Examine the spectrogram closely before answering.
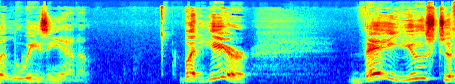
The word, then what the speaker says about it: Louisiana: from where I live we we call it Louisiana here y'all call it Louisiana but here they used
